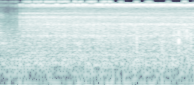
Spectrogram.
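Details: Steady mechanical buzzing hum of a home nebulizer compressor running with water in the cup, producing mist through the tubing and face mask during a demonstration of how to use it.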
